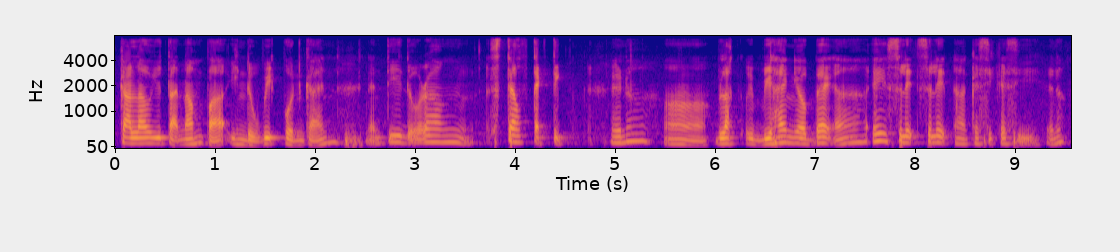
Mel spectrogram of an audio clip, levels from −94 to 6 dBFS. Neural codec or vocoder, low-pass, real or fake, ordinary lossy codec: none; 7.2 kHz; real; none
